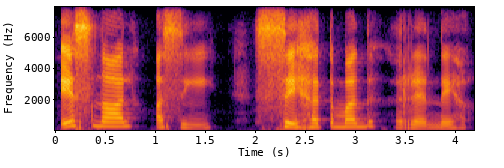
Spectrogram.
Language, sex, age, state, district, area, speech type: Punjabi, female, 18-30, Punjab, Tarn Taran, urban, spontaneous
